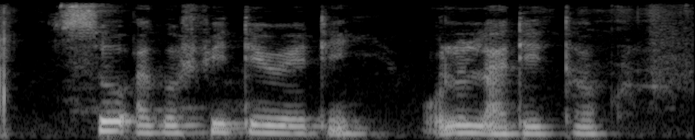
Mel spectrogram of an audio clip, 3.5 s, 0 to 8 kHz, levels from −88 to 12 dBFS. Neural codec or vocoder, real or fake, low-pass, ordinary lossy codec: none; real; 7.2 kHz; none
